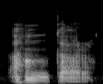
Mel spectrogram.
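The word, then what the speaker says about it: अहंकार: It's the ahankara, I maker. And in conjunction with the following word, ahankara, the final M of aham becomes anuswara there. So it's pronounced, written ahamkara, pronounced ahankara.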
